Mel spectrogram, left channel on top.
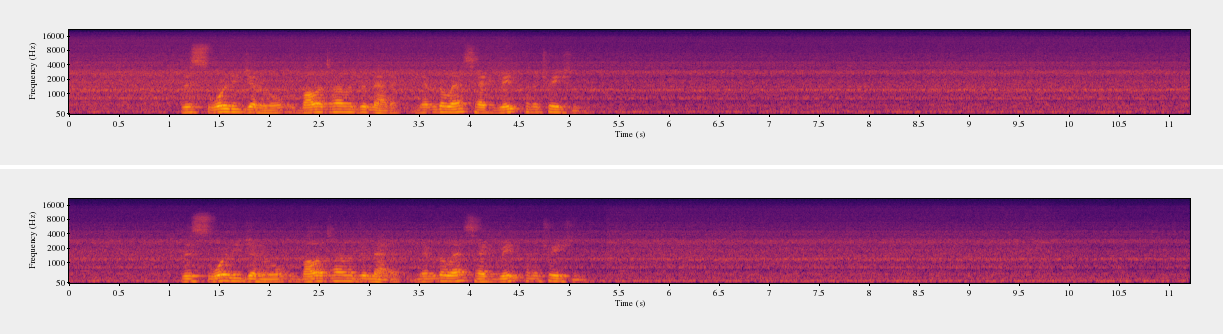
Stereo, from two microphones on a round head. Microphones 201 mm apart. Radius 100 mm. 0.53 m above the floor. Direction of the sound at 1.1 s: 60° left (ahead or behind).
